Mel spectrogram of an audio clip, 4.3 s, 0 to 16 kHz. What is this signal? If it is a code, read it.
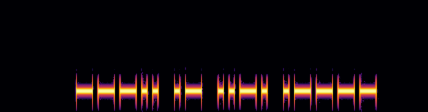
Morse code, heard as a keyed tone, about 22 wpm, 700 Hz. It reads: 8AF1
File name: practice / 22wpm / Four Letter-Number Combinations - 22wpm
